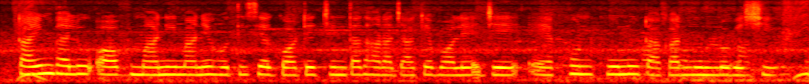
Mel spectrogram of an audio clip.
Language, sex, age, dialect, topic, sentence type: Bengali, female, 18-24, Western, banking, statement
